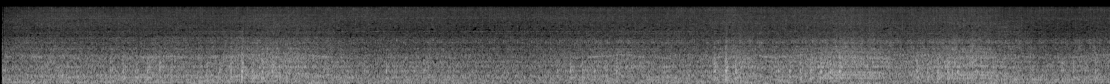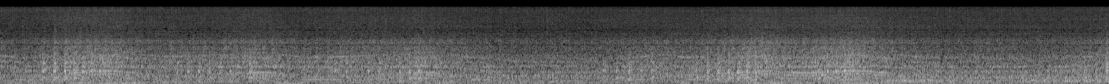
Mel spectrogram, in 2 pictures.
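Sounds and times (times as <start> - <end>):
engine running with hood up: 0.0 - 22.1.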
